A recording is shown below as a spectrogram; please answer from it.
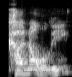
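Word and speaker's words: cannoli: significant and that is the C which could has a hard sound as an C Co c as an English K and some examples you may know would be canoli or terot then we have uh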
